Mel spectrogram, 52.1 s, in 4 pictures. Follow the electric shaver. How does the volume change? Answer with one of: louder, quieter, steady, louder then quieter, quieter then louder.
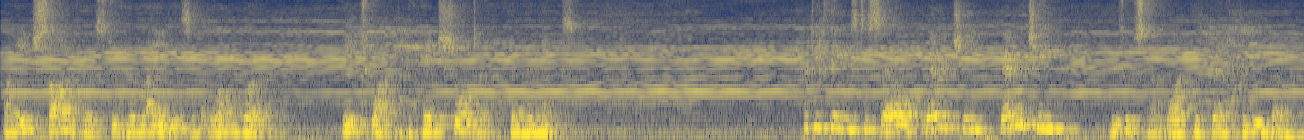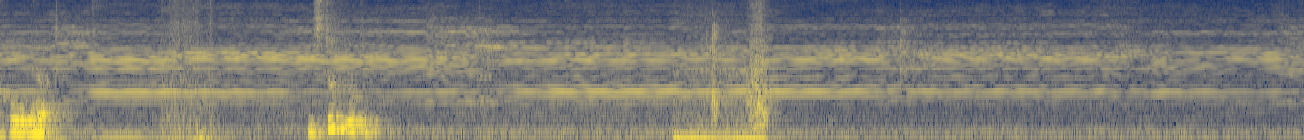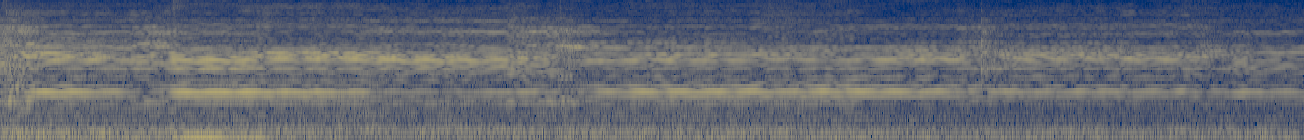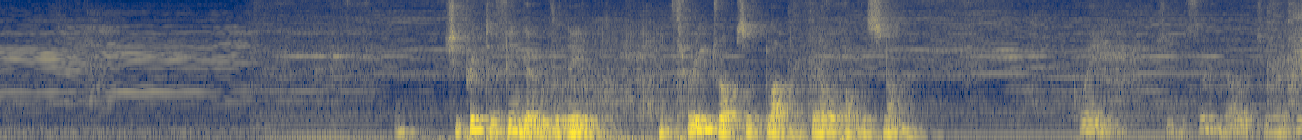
quieter.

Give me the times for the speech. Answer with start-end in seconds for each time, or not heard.
0.0-5.8, 8.0-13.7, 16.1-16.8, 43.0-48.2, 49.9-52.1.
